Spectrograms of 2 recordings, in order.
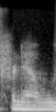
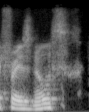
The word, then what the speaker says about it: Fresnel: I have to congratulate you, on the correct pronunciation of Fresnel lens. – Why, thank you. You expected me to say a Fresnel lens. – Yep, I've heard plenty of people say Fresnels.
